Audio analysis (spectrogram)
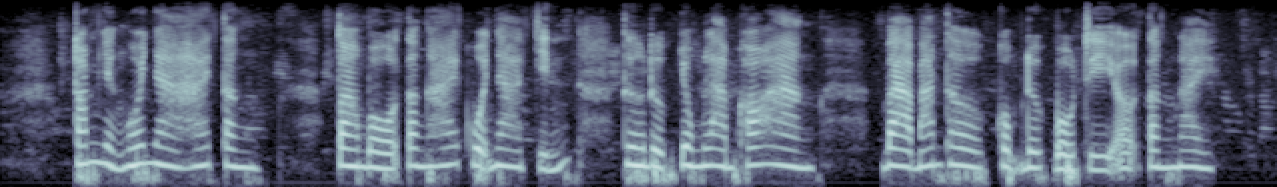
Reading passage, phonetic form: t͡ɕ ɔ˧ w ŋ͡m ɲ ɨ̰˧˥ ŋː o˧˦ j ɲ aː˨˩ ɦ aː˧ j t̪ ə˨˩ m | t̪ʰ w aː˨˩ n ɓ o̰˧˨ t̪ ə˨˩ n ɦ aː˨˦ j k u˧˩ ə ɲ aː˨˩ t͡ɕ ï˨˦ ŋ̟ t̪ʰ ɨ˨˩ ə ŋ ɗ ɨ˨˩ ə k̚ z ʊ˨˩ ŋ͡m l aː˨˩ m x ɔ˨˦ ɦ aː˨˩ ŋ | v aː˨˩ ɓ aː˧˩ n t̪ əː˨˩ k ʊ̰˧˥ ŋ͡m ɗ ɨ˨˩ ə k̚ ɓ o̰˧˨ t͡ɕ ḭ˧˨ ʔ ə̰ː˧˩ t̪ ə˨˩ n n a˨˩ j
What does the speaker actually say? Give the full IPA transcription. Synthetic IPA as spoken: t͡ɕ ɔ˧ w ŋ͡m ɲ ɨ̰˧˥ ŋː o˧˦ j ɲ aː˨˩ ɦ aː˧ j t̪ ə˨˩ n | t̪ w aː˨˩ n ɓ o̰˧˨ t̪ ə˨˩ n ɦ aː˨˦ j k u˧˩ ə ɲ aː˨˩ t͡ɕ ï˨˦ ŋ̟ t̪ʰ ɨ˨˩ ə ŋ ɗ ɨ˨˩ ə k̚ z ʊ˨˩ ŋ͡m l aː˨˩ m x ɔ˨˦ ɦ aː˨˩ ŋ | v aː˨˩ ɓ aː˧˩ n t̪ʰ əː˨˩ k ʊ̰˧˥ ŋ͡m ɗ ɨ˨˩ ə k̚ ɓ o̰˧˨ t͡ɕ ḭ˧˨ ʔ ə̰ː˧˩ t̪ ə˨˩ n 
